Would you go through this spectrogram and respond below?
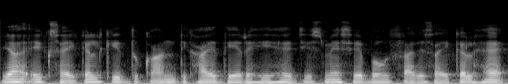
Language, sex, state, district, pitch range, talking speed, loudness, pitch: Hindi, male, Jharkhand, Deoghar, 100-110 Hz, 175 wpm, -16 LUFS, 100 Hz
